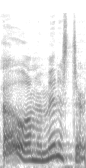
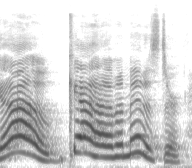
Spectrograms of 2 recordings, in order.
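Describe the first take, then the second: First: Lightly pleased with oneself, slightly lifted; retold self-satisfied realization; a little cocky. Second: High, loud mock panic; retold jolt of dread, pitch shooting up; terrified. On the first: New minister telling themselves the news, a little cocky. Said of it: "I was a little cocky". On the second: New minister suddenly realizing the job, terrified. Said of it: "I got real terrified".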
